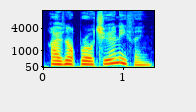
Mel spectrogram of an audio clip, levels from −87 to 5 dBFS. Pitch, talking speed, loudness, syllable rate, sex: 205 Hz, 215 wpm, -14 LUFS, 6.6 syllables/s, female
